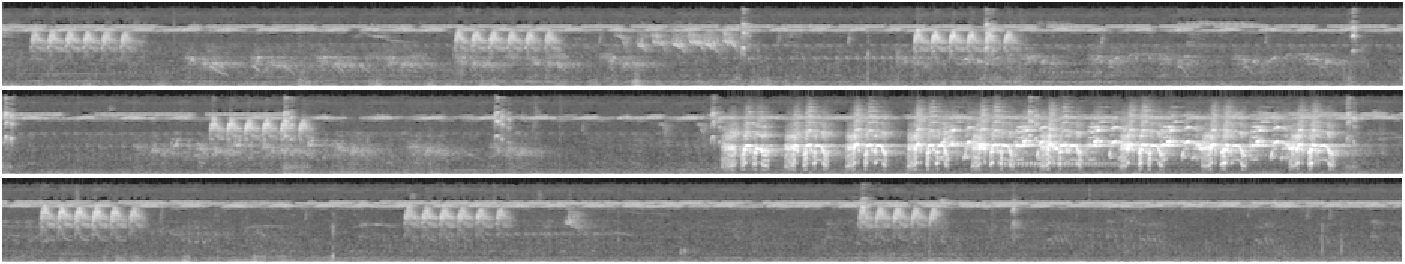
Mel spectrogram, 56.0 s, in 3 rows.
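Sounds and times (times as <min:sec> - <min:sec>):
birds singing: 0:03.9 - 0:10.6, 0:21.1 - 0:22.9, 0:28.0 - 0:41.5, 0:42.1 - 0:44.2.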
